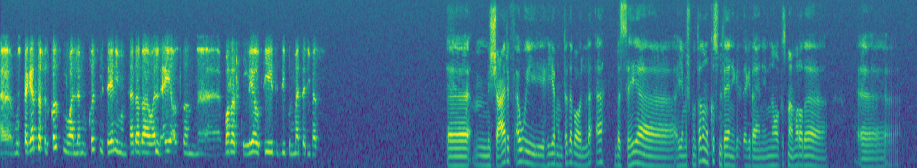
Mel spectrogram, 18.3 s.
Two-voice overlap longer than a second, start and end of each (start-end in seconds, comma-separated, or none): none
